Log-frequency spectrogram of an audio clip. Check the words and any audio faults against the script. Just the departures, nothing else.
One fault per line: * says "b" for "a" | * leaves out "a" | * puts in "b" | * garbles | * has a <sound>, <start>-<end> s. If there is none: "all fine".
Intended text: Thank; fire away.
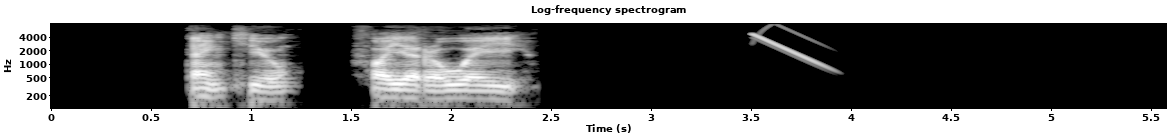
* puts in "you"
* has a chirp, 3.5-4.0 s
